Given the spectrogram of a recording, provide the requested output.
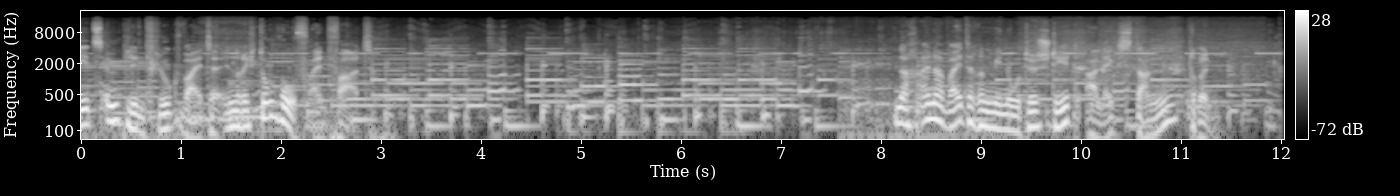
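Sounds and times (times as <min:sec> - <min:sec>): melody of short notes: 0:01.6 - 0:12.0.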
